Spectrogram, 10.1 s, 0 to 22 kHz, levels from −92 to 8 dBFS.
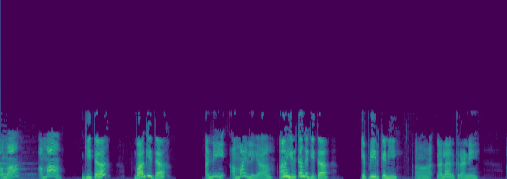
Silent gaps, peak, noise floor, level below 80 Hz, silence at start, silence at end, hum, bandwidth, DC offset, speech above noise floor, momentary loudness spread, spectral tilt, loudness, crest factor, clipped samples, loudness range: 3.50-4.02 s, 6.86-7.19 s; -4 dBFS; -73 dBFS; -66 dBFS; 0 s; 0.6 s; none; 8.4 kHz; under 0.1%; 51 dB; 16 LU; -4 dB/octave; -22 LUFS; 20 dB; under 0.1%; 3 LU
